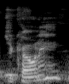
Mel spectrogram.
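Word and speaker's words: Jikoni: You know, Jaconi, am I saying that right? The Indian restaurant in Marylebone? – Yes.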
